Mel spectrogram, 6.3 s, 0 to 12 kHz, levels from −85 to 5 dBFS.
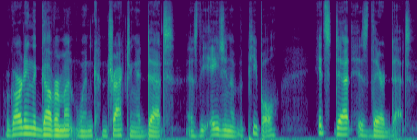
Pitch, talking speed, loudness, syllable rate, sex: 125 Hz, 170 wpm, -18 LUFS, 4.8 syllables/s, male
